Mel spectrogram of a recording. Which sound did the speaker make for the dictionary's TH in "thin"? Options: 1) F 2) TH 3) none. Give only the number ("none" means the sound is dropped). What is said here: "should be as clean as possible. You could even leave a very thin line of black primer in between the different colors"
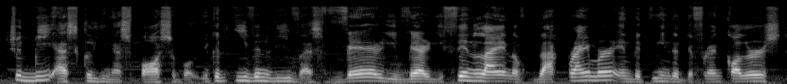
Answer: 2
